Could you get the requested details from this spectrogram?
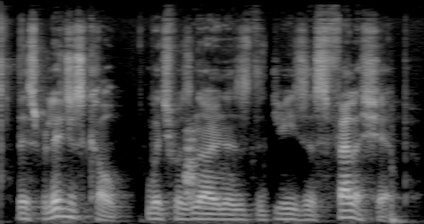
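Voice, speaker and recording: Music plays in the background. A man talks in an English accent. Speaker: interviewee. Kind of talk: testimony. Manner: halting.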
